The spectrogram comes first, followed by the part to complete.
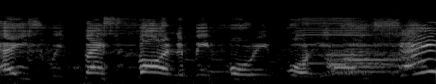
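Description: A cartoon character's voice, electronically altered in pitch so that its drawn-out, swooping syllables sound almost sung, about two a second with one long held note near the end.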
